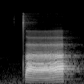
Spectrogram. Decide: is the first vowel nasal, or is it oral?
oral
